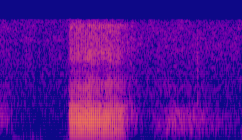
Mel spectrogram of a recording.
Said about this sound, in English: snoring, so that's that's what it was.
